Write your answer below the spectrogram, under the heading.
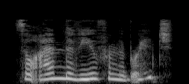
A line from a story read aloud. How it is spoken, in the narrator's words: She laughed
